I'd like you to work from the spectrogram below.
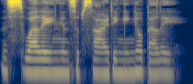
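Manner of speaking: normal talking voice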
